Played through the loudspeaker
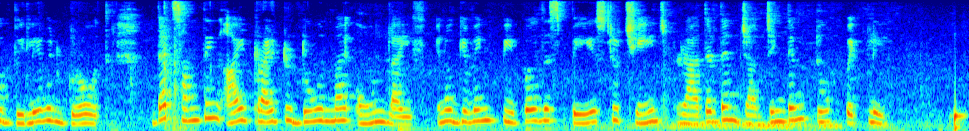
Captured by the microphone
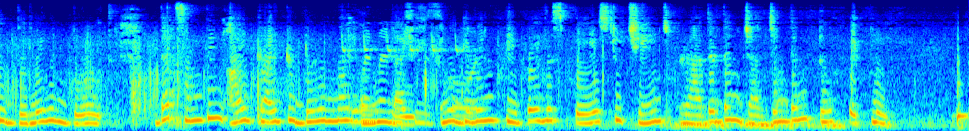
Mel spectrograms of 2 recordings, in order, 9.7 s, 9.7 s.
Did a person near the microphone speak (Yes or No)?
Yes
